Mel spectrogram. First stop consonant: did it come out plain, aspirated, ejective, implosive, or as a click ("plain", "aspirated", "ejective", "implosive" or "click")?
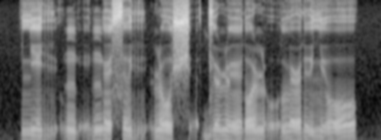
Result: plain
